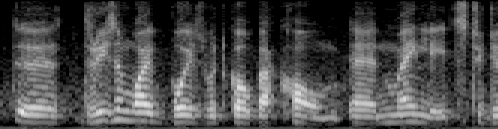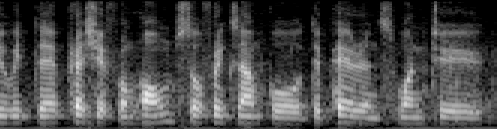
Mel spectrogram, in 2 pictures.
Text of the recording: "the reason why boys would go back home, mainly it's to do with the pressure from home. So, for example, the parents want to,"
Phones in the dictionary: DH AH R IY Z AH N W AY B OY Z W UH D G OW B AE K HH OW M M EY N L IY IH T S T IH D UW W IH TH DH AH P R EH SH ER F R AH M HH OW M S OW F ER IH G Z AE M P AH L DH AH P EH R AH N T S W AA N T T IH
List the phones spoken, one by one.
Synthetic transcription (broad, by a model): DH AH R IY Z AH N W AY B OY Z W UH D G OW B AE K HH OW M M EY N L IY IH T S T IH D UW W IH DH AH P R EH SH ER F R AH M HH OW M S OW F ER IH G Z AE M P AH L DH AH P EH R AH N T S W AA N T T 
